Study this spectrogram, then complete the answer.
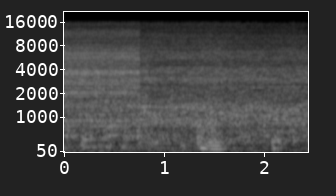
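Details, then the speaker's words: Tank refilling after a pipe joint is made, checked for leaks: constant sharp hiss that eases slightly as the float valve rises near full, with no gurgle or knocking; normal filling, no leaks. "valve is now nearly up, so we're nearly full. That's what that noise is, yeah, as it goes hissy, hiss, hiss. As it fills up, and we've got no leaks, nada, nothing."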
